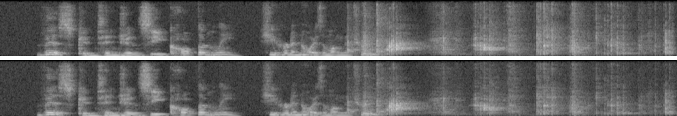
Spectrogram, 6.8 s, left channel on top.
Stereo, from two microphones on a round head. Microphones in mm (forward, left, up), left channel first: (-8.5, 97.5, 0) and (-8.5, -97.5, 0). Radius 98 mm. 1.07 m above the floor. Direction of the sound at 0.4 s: 5° right (ahead or behind).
